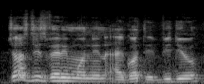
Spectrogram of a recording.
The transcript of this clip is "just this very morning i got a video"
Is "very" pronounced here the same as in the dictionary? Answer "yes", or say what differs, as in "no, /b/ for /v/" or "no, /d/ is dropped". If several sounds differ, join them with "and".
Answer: yes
